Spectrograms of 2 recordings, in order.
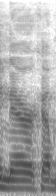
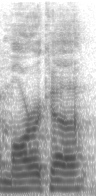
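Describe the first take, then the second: First: "Marika" said MARE-ih-kuh; MARE pronunciation. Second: "Marika" said MAR-ih-kuh; official pronunciation. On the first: Streamer showing the way they say the name, MARE pronunciation. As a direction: open "Marika" with a MARE vowel. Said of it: "I say Marika". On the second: Streamer contrasting the official version of the name, MAR pronunciation. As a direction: open "Marika" with an open MAR vowel. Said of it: "I think it's officially Marika". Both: Shown as a demonstration.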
